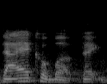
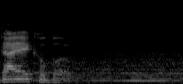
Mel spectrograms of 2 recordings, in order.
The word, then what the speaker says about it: Diakobub: Diakobub. Diakobub. D-I-A. How do you spell it? D-I-A-K-O-B-U-B.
